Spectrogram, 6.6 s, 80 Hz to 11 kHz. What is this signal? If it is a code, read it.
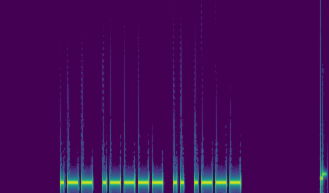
Morse code, heard as a keyed tone, about 17 wpm, 700 Hz. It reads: W1IJ
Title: USA Call Signs - 4 Characters - 3x Character Spacing - 17wpm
